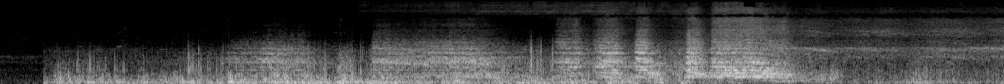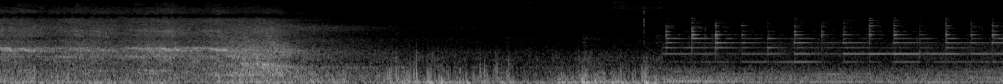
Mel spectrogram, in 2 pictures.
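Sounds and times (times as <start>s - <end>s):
train rumbling past: 0.0s - 20.0s
train air horn blasts: 2.2s - 8.5s.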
